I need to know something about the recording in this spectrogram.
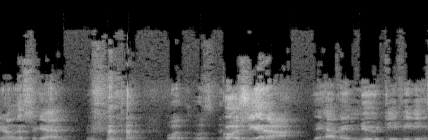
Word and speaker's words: Gojira: Remember a couple weeks ago we were talking about Gojira? Gojira. Yeah. I'm pronouncing it wrong again.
